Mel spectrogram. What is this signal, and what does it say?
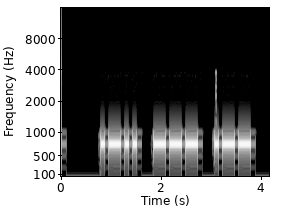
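Morse code, heard as a keyed tone, about 15 wpm, spaced as for 13 wpm, 750 Hz. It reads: LOW
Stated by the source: ARRL Morse code practice at 13 WPM.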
